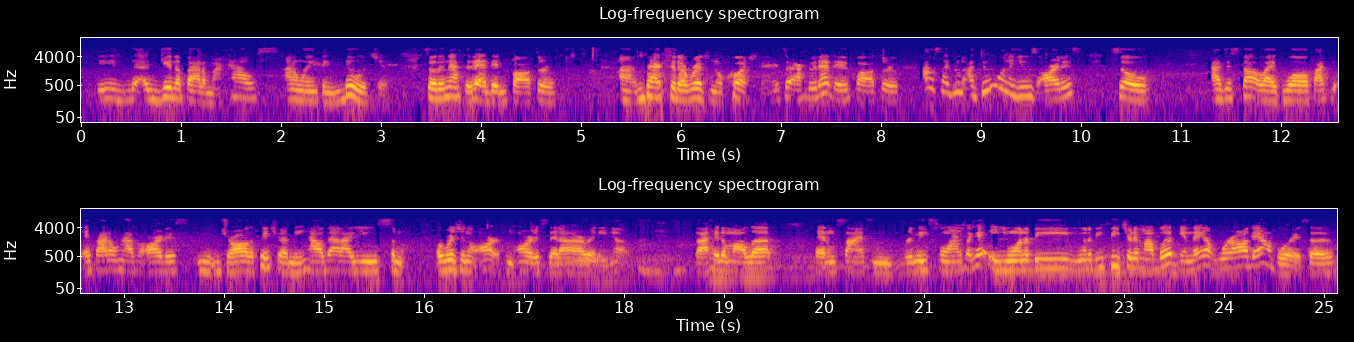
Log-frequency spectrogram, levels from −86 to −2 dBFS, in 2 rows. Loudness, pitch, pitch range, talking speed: -20 LUFS, 185 Hz, 170-220 Hz, 265 wpm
